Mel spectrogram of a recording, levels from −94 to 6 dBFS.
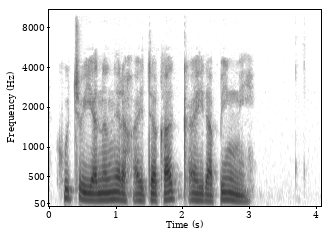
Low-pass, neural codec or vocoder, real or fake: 9.9 kHz; codec, 24 kHz, 0.9 kbps, WavTokenizer, medium speech release version 2; fake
